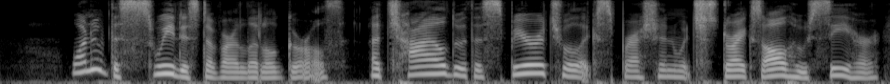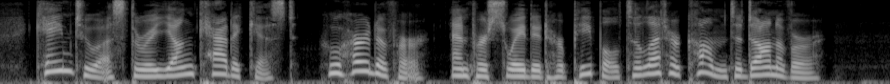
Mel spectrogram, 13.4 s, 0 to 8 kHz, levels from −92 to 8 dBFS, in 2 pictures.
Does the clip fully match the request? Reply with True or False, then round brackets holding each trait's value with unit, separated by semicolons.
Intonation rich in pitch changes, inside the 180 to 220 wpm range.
True (6.5 semitones; 185 wpm)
